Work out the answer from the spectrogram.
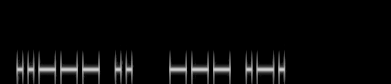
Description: Morse code, heard as a keyed tone, about 22 wpm, 700 Hz. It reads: 2I OR
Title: Winter Field Day Exchanges Encore 22wpm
